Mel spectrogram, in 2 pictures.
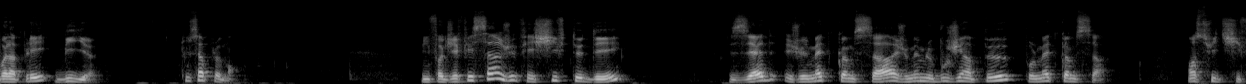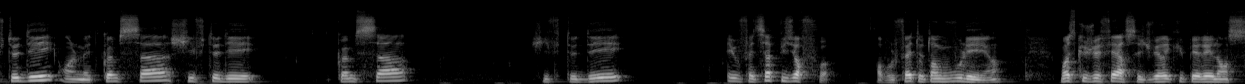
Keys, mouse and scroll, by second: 0.0 click, 0.2-2.3 drag, 2.3 l, 5.8 shift+d, 9.7 g, 12.4 shift+d, 14.5 shift+d, 17.4 shift+d, 21.4 shift+d, 23.4 b.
